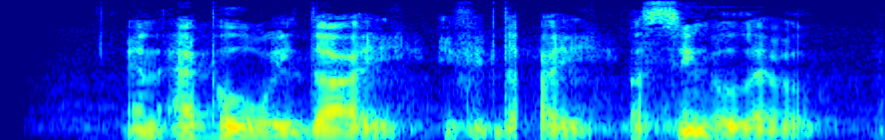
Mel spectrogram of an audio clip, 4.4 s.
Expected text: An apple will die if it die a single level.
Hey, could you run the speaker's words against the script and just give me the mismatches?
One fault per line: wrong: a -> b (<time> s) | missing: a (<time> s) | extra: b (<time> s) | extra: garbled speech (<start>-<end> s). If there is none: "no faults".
no faults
